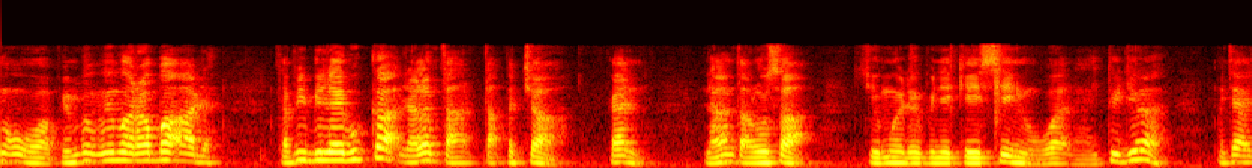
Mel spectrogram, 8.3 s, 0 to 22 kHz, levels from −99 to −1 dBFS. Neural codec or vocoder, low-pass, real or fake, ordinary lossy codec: none; 7.2 kHz; real; none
